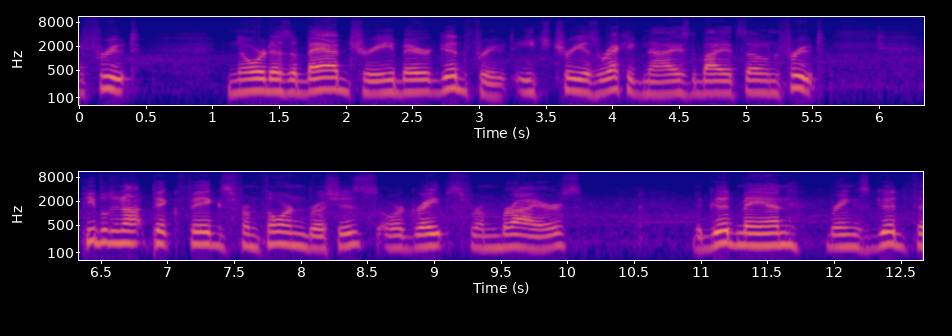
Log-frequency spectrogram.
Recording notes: This recording is from an outdoor service - so you will hear highway and wind noise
